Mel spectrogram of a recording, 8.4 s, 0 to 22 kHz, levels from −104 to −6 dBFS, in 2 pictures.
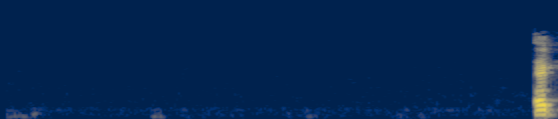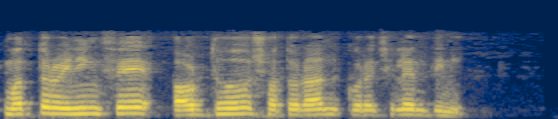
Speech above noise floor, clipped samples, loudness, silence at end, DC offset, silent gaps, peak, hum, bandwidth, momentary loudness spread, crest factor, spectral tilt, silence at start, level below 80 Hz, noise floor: over 74 dB; under 0.1%; -16 LUFS; 0.75 s; under 0.1%; none; -2 dBFS; none; 7.4 kHz; 8 LU; 18 dB; -6.5 dB/octave; 4 s; -62 dBFS; under -90 dBFS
